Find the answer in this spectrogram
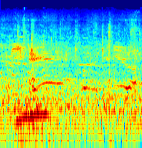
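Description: Indistinct voices of people talking in the background, with a higher-pitched voice briefly rising above them about half a second in.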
